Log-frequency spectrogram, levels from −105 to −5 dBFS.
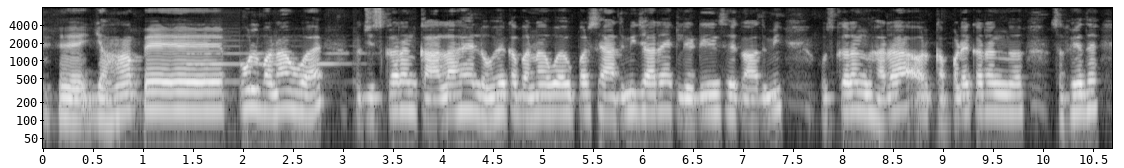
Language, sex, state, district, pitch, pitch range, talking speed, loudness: Hindi, male, Bihar, Darbhanga, 140 Hz, 130-145 Hz, 210 wpm, -20 LUFS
